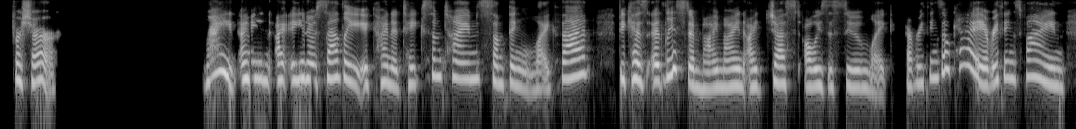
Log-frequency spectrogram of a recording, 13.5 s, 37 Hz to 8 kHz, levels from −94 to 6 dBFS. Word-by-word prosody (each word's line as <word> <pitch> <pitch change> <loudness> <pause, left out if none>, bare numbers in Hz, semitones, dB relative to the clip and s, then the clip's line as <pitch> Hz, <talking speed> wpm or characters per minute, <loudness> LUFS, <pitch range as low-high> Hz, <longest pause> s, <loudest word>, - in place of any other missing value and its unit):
For 285 -2 +2
sure. 265 +3 +1 1.8
Right! 380 +7 +4
I 295 - +6
mean, 290 -3 0
I 280 0 +2
you 280 +2 +2
know, 285 -2 +2
sadly 300 -1 +1
it 235 0 0
kinda 240 -3 -1
takes, 240 +5 -6
sometimes, 300 -3 -1
something 235 -7 -2
like 200 +4 -6
that, 320 +4 +4 0.4
because- 285 -2 +2
at 270 +1 +4
least 440 - +2
in 225 -4 +3
my 200 +1 -2
mind- 220 0 +1
I 215 +1 +1
just 245 0 -1
always 220 0 0
assume, 215 -1 -3
like, 160 -1 -8
"Everything's 250 - -3
okay, 450 - +2
everything's 285 +5 0
fine," 275 -10 -1
270 Hz, 140 wpm, -23 LUFS, 225-300 Hz, 1.8 s, I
